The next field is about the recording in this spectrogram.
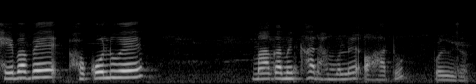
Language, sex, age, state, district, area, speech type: Assamese, female, 18-30, Assam, Charaideo, urban, spontaneous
